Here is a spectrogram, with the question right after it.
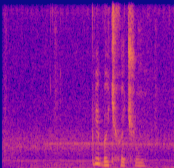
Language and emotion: Russian, sad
